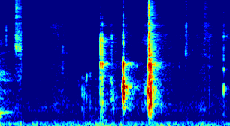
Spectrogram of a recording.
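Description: A body mist pump-spray bottle being sprayed: a few short, faint spritzes and clicks around the middle of an otherwise quiet stretch.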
